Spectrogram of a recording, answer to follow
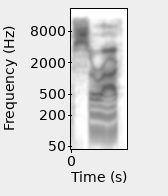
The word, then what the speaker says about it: Serak: Just type in the weekly review, or it may be easier to type in my name, Serak, which is Serak. I know, unfortunately, it's not spelled like the liquor, but I promise you, I taste way better.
